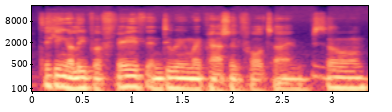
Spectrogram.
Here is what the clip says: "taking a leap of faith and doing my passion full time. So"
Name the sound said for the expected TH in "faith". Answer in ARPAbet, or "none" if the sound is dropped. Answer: TH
